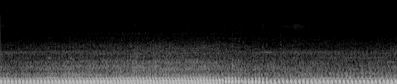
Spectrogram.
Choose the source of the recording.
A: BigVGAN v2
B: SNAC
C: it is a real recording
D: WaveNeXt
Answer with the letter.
C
